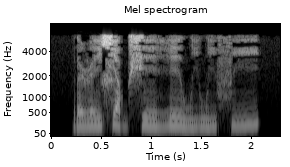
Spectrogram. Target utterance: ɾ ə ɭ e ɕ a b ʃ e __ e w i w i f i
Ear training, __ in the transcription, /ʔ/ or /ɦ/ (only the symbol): ɦ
